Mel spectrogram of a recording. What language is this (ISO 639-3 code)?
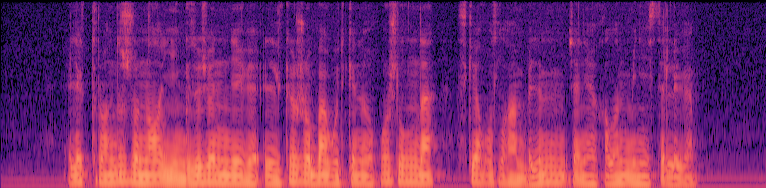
kaz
